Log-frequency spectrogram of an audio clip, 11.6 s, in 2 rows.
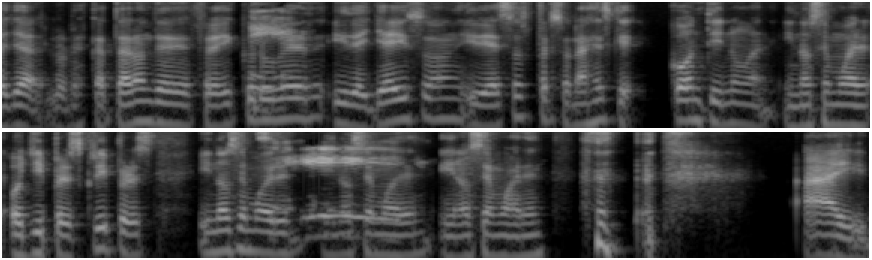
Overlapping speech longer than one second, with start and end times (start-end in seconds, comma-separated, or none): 7.5-9.3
